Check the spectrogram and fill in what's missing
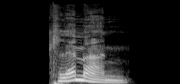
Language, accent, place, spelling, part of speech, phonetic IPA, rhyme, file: German, Germany, Berlin, Klemmern, noun, [ˈklɛmɐn], -ɛmɐn, De-Klemmern.ogg
- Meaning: dative plural of Klemmer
